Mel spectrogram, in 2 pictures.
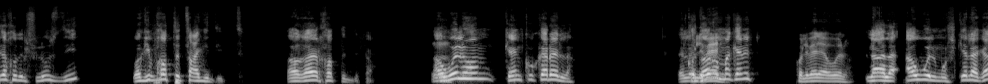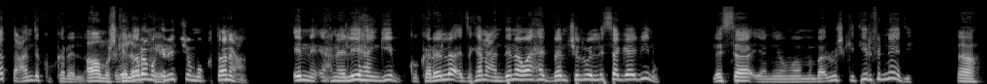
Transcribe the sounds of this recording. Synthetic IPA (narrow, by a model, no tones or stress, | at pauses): jæːxod̪elfoluːs̬d̪iː | weæɡiːbxɑt̪ˤːed̪e̥faːʕɡed̪ḭːd̪̥ | ʔæːɣæːjeɾxɑt̪ˤːed̪ːefa̰ːʕ | ʔʔæwːælhomkæːnkokæɾelːæ | ʔelʔedlːɾɾɑmækæːnet̪ʃ | kolːbæːliʔæwːælhomlæʔlæʔʔæwːelmoʃkelæɡæt̪ːʕand̪ækːokɑɾelːæ̰ʔæːmoʃelkʔeld̪ːɾˤɑmækkæːnet̪ʃmoqt̪æneʕɑ̰ | ʔenːʔeħnæliːɦænɡiːb̚kokɑɾˤelːæʔezækæːnʕand̪enæwaːħed̪̚bæːnʃelwelːesːæɡæːjbiːno | lesːæjaʕnimæmæbæʔluːʃket̪iːɾfinːæːd̪i | ʔæː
